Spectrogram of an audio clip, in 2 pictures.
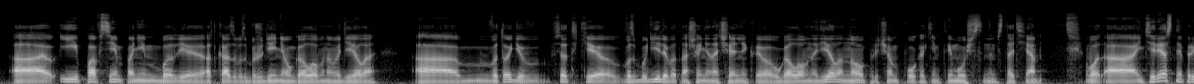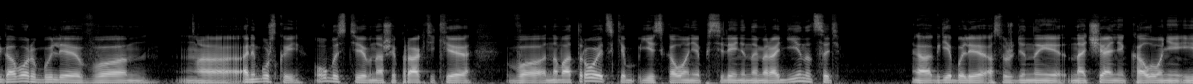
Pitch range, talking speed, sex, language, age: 90-105 Hz, 120 wpm, male, Russian, 20-39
